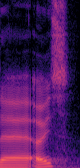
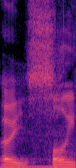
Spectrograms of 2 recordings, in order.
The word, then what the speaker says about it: ÖIS: No, but I support a team called ÖIS. Okay. One more time, because nobody got that. ÖIS. How do you spell that? Örgryte. It's like UHS.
